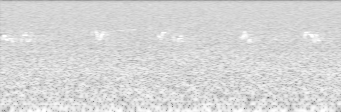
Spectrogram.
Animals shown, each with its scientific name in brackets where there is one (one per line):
Red-eyed Vireo (Vireo olivaceus)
